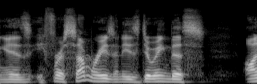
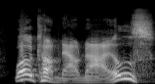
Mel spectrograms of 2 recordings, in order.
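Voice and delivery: put-on posh accent, much lower; 3 semitones lower than usual. Speaker explaining how the character Frasier talks, quoting him: posh Frasier voice. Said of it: "Just posh".

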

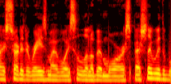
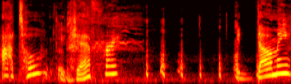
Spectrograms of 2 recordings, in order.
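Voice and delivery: very high, angry, scolding southern twang; 12 semitones higher than usual. Speaker retells a woman throwing his things out, imitating her angry southern twang. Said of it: "She get that southern twang".

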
